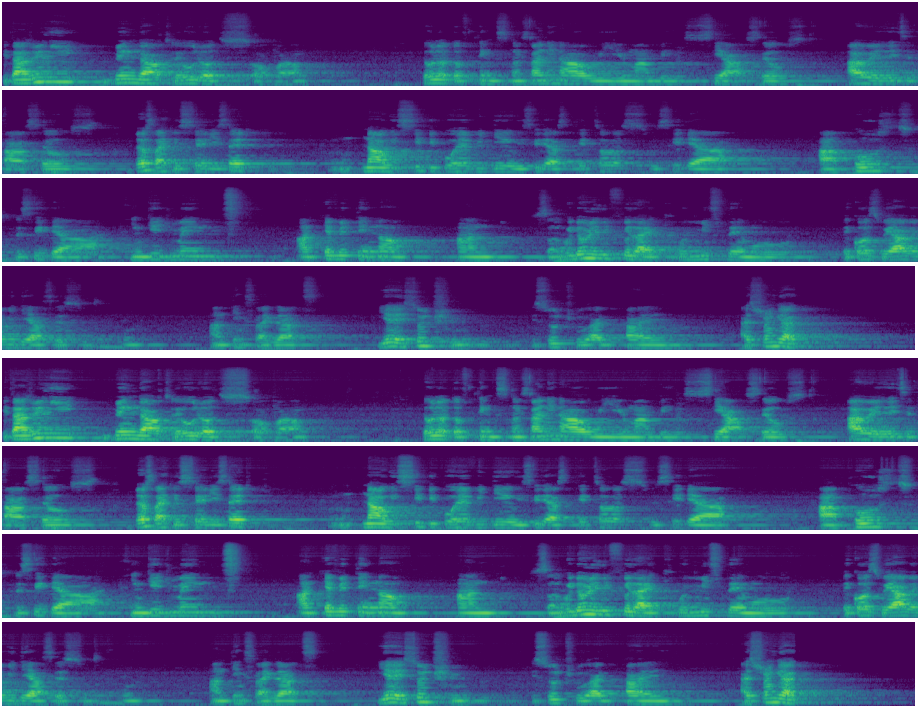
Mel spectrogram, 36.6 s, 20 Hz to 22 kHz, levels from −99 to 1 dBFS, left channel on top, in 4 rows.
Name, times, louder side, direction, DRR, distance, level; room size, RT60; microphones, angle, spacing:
voice 1, 0.0-3.1 4.2-7.9 8.4-10.0 10.5-11.7 12.4-16.4 17.3-20.7 21.3-22.4 22.9-23.3 23.7-26.3 26.7-28.9 29.6-30.5 31.2-32.2 32.8-34.4 34.9-35.4, right 4 dB, 35° right, 16 dB, 0.4 m, -30 dB
25.0 x 9.3 x 5.7 m, 2.1 s
head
